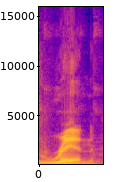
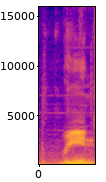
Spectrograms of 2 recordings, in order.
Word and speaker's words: Rin: Reen, I'll keep, like switching between them because I pronounced it as Rin for the longest time, but traditionally it should be pronounced Reen.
